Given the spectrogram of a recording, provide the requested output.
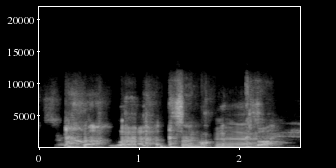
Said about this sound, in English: It sounds like a bit of a sickly cough you got there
